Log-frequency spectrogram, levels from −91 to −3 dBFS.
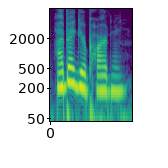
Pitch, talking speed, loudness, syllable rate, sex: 200 Hz, 230 wpm, -17 LUFS, 5.9 syllables/s, female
